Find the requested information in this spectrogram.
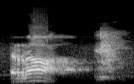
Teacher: जीभ मुड़ रही है, तालू में रख के मुड़ रही, मूर्धन्य लिखा है, ल और र, है ना, लिखा है कि नहीं?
